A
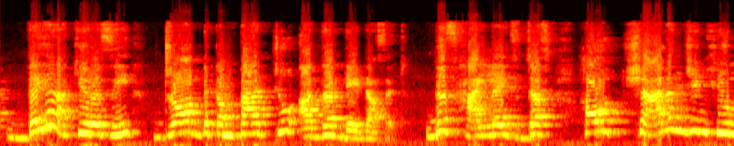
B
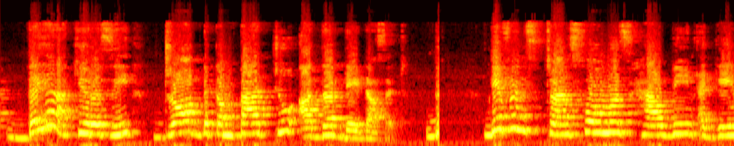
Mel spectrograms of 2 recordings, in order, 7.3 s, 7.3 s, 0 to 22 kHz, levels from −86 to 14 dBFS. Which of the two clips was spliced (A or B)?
B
